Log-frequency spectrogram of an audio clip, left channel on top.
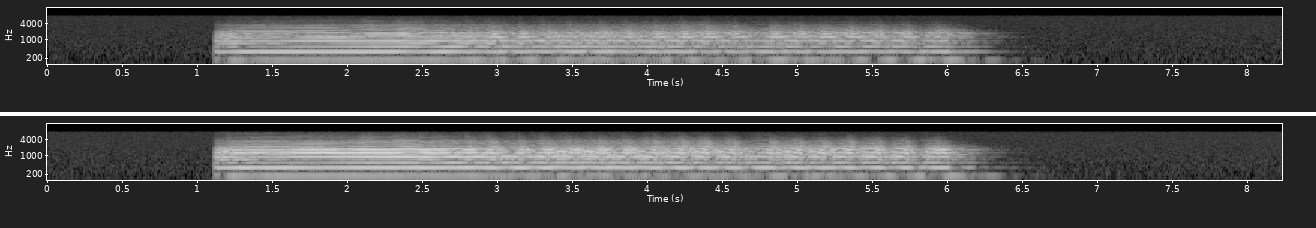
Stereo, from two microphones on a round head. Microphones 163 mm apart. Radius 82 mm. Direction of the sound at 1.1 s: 35° right (ahead or behind).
